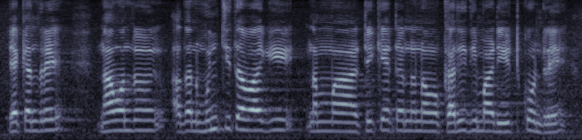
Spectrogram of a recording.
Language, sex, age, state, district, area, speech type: Kannada, male, 45-60, Karnataka, Udupi, rural, spontaneous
